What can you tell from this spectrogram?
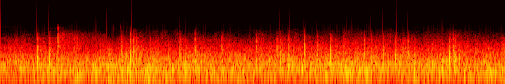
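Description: Distant fireworks and firecrackers going off all over a town: an unbroken scatter of irregular bangs and cracks, several a second, over a steady low rumble.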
